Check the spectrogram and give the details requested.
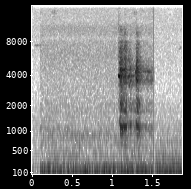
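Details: A common pheasant, apparently disturbed by something, gives a brief, harsh, loud two-note call near a reedbed in Kuban on a warm +13°C day, over a steady low rumble of wind blowing toward the hide.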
